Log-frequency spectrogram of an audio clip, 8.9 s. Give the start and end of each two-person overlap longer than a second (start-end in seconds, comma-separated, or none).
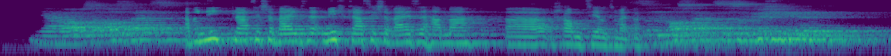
none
